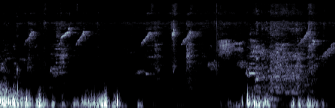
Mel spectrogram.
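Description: A bird repeating short, high chirps that fall in pitch, about one every half second to a second. Under them, loud low rumbling on the microphone fills the first two seconds and returns about four seconds in.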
